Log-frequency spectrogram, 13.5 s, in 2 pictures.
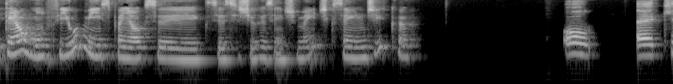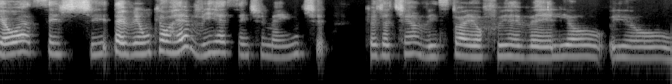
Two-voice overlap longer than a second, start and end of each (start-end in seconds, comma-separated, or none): none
